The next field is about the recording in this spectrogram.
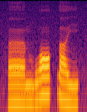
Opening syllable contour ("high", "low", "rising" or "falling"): low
